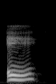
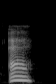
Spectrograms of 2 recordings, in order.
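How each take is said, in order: First: "eh" said as closed French é, like "ay" without a glide; crisp closed French é on "eh"; accent aigu sound. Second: "eh" said as open French è, as in "bed"; accent grave sound. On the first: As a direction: say "eh" with the tight, closed é vowel. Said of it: "Accent aigu is". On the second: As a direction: say "eh" with an open, held vowel. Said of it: "this one is". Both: Shown as a demonstration.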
